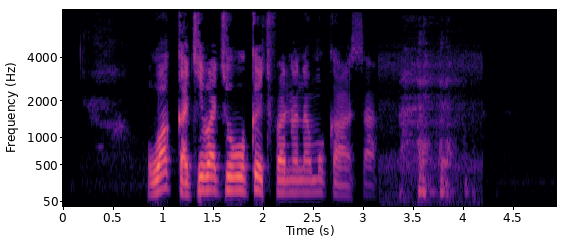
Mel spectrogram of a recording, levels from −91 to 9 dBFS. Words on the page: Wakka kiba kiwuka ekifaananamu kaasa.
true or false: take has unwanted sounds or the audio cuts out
true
